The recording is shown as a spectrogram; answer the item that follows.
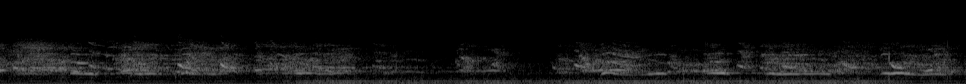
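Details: Hunting dogs running rabbits at Relay Hunt club, a bunch of pups mixed in, bay together in repeated bursts of wavering cries separated by brief pauses. A low steady hum and occasional human voices sit beneath.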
